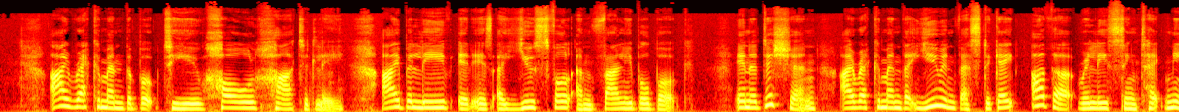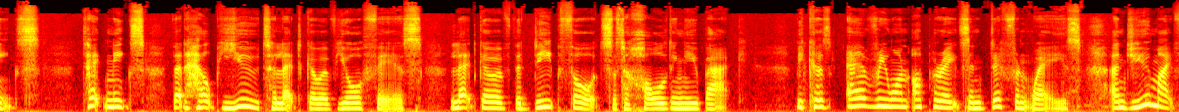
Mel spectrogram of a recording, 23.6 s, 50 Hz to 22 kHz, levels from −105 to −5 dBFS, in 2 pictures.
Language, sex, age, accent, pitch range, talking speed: English, female, 40-59, British, 180-230 Hz, 140 wpm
